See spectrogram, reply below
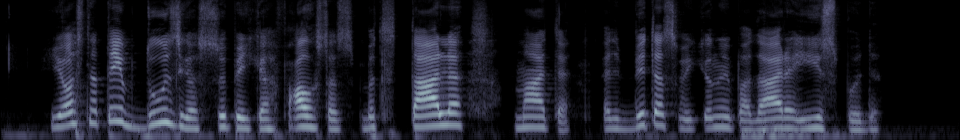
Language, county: Lithuanian, Vilnius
